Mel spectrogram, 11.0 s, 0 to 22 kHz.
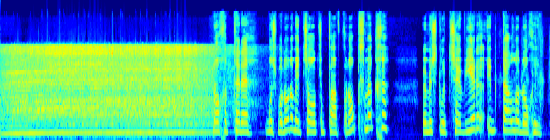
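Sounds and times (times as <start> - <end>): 
handheld immersion blender puréeing soup: 0.0 - 5.4
speech: 4.3 - 7.8, 8.4 - 10.9.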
